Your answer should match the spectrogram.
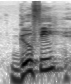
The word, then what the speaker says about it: GEUFE: It's GEUFE is the pronunciation.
